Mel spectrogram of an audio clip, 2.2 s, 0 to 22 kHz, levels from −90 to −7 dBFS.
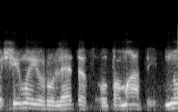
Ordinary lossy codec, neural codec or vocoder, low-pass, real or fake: Opus, 32 kbps; vocoder, 24 kHz, 100 mel bands, Vocos; 7.2 kHz; fake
